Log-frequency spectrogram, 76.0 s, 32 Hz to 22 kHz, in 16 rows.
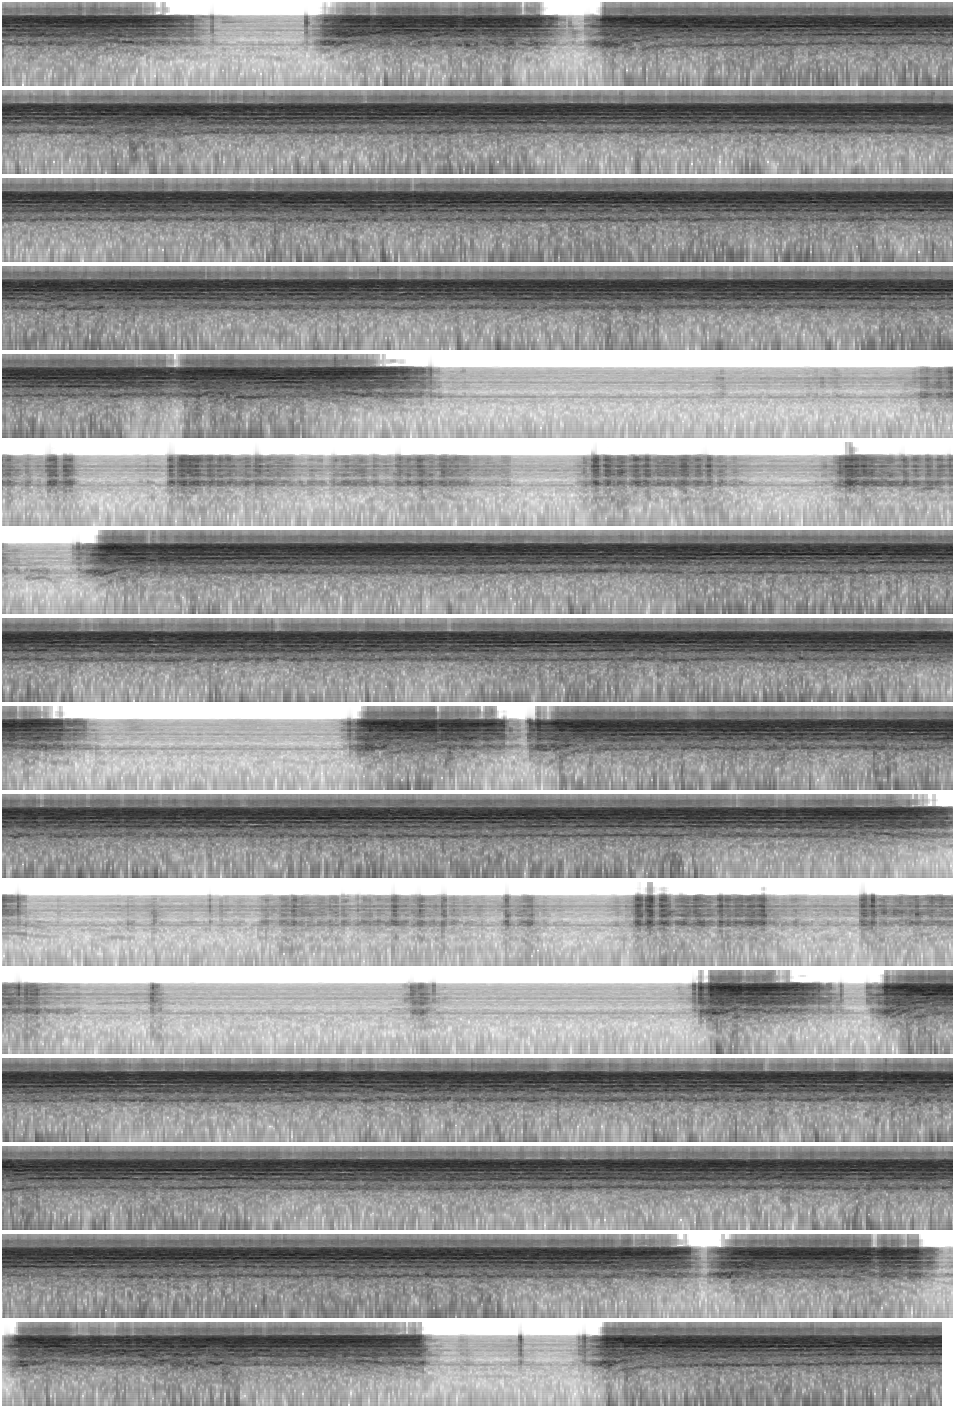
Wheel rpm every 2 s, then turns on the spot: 80, 120, 210, 220, 230, 220, 220, 230, 230, 220, 50, 10, 20, 20, 90, 220, 220, 230, 210, 30, 140, 230, 220, 130, 10, 20, 10, 0, 120, 220, 220, 220, 220, 220, 180, 100, 100, 160.
22-28 50-54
